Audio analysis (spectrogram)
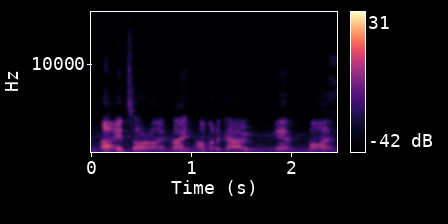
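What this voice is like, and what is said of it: Imperfect put-on Australian accent. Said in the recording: “I thought I'd be brave and go with my Australian accent ... It's not my best, but it's something.”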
